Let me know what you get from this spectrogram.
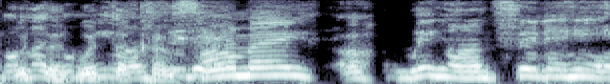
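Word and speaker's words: consommé: Like, with the consomme, we gonna sit in here and eat these motherfuckers in the car right before we drive home.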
